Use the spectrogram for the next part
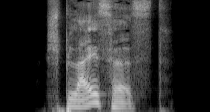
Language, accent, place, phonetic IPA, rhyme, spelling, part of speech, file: German, Germany, Berlin, [ˈʃplaɪ̯səst], -aɪ̯səst, spleißest, verb, De-spleißest.ogg
- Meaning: second-person singular subjunctive I of spleißen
